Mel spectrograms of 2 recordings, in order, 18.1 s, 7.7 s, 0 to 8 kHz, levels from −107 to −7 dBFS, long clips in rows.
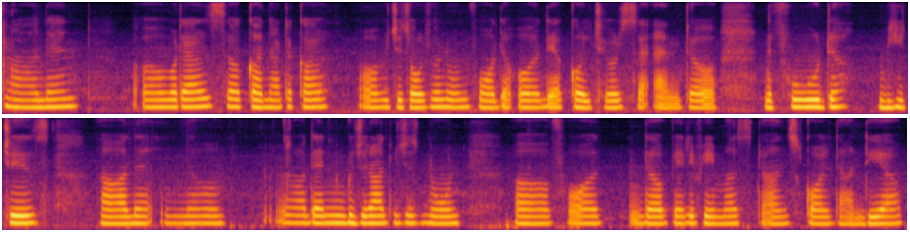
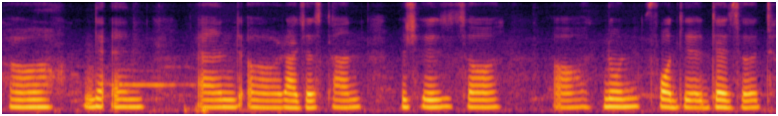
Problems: background sounds at intervals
